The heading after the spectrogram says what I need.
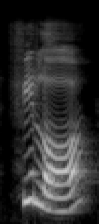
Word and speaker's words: Filó: tua ó Filó né Filó o assento está a tônica está na última sílaba pela indicação do assento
